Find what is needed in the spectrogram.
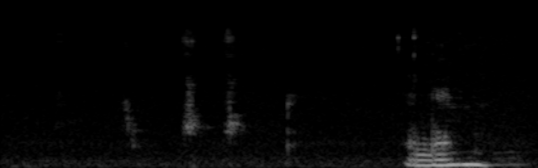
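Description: A few faint computer mouse clicks, about four spread over the first half, in an otherwise near-silent room; then a man's voice briefly, about three seconds in.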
